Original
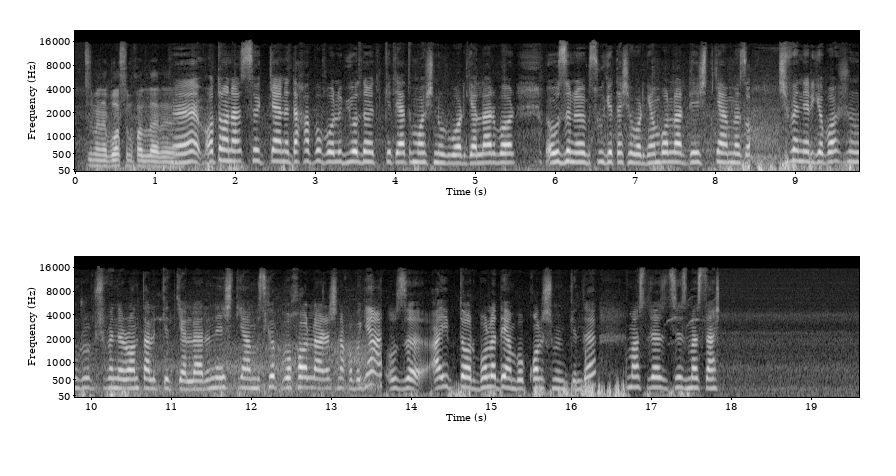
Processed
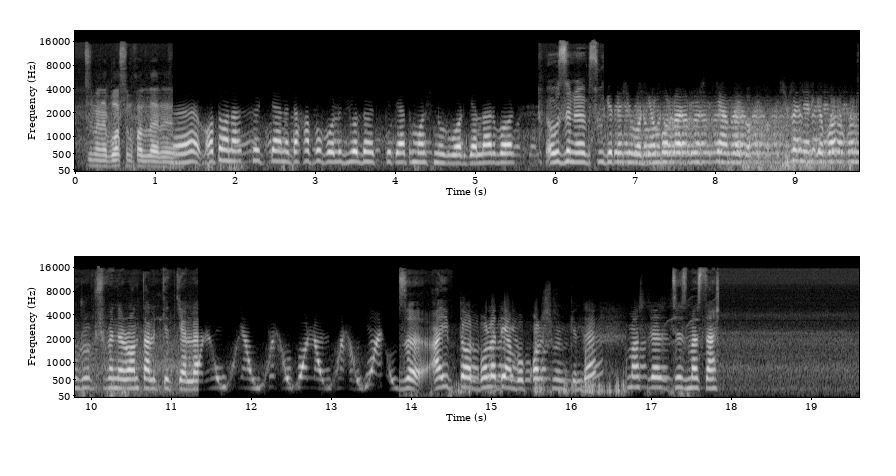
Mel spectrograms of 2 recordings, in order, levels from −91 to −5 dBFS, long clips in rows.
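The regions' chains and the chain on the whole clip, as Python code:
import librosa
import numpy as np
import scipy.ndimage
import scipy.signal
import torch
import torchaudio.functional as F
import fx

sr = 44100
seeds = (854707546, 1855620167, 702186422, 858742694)

y = fx.chain(x, sr, fx.lowpass(hz=1100.0, slope=24),
    fx.echo_single(ms=738, db=-21.5), at=(1.21, 5.79))
y = fx.chain(y, sr, fx.reverse_delay_fb(ms=121, feedback_pct=72, wet_db=-5.5),
    fx.lowpass(hz=2100.0, slope=24), at=(6.6, 9.77))
y = fx.chain(y, sr, fx.high_shelf(hz=2800.0, db=-9.0),
    fx.doubler(ms=19.0, db=-12.0),
    fx.wah_lfo(hz=2.3, low_hz=290.0, high_hz=2300.0, q=9.0), at=(11.33, 13.85))
y = fx.chain(y, sr, fx.overload_stage(gain_db=13.0),
    fx.cabinet(low_hz=170.0, low_slope=12, high_hz=4800.0, hz=(180.0, 260.0, 1200.0, 2000.0, 2900.0, 4100.0), db=(4, -5, -6, -6, 3, -8)),
    fx.echo_single(ms=95, db=-15.0), at=(14.51, 17.27))
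y = fx.highpass(y, sr, hz=710.0, slope=6)
y = fx.band_shelf(y, sr, hz=5300.0, db=-10.5, octaves=1.7)
y = fx.notch(y, sr, hz=3400.0, q=23.0)
y = F.gain(torch.from_numpy(y), 3.5).numpy()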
